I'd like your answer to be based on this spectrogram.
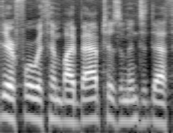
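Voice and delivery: ordinary delivery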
